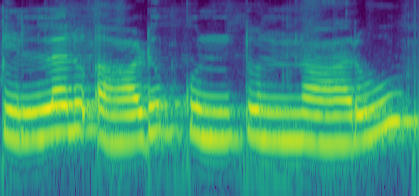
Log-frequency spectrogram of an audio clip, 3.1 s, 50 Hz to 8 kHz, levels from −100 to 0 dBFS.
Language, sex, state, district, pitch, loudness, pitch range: Telugu, female, Andhra Pradesh, Sri Satya Sai, 225 Hz, -13 LUFS, 215-255 Hz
